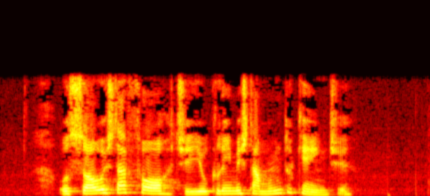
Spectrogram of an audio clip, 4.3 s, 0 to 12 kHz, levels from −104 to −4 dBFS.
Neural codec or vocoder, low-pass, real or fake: none; 7.2 kHz; real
